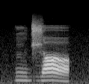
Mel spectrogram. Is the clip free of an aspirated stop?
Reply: yes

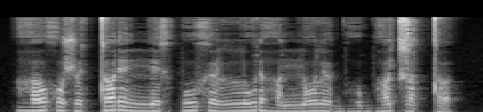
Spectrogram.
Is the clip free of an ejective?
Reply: yes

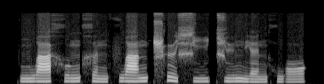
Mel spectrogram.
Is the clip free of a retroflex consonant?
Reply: no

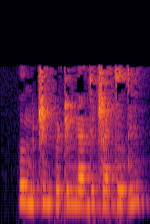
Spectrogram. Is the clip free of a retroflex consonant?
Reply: no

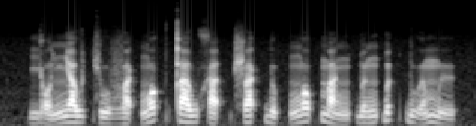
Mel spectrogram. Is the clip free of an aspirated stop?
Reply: yes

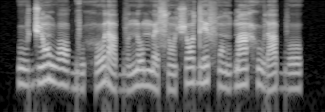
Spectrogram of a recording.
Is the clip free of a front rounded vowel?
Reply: yes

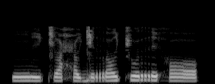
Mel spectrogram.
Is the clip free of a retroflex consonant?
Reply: yes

